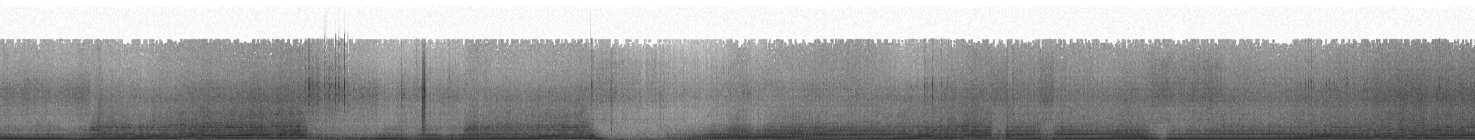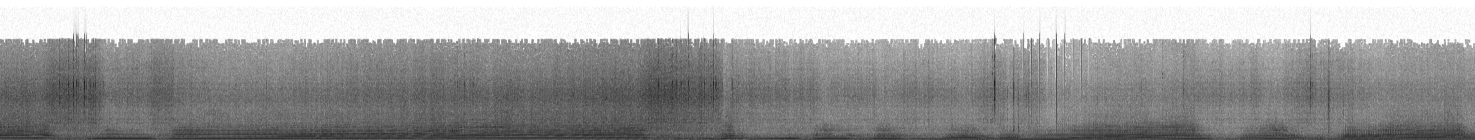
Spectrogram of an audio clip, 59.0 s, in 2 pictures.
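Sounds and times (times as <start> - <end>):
car engine accelerating hard: 0.0 - 59.0.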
